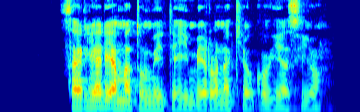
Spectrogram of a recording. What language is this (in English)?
Kikuyu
